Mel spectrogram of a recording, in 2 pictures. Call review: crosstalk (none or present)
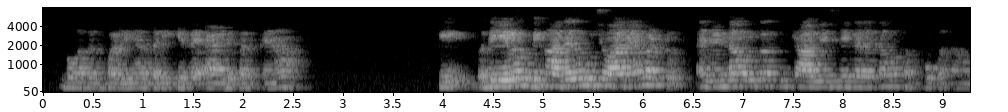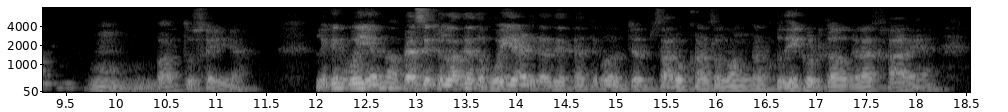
none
